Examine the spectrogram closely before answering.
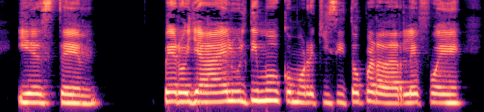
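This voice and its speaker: A woman speaks in a dark, mellow tone with fairly even intonation. The sound is dry and close, with no echo. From Mexico, Monterrey. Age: 20s. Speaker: youth pastor, podcast co-host. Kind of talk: casual chat. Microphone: new microphone.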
